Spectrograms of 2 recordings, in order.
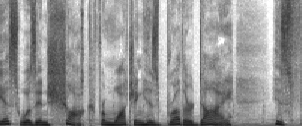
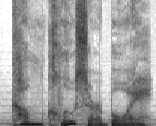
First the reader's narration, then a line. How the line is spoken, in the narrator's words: She whispered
